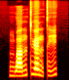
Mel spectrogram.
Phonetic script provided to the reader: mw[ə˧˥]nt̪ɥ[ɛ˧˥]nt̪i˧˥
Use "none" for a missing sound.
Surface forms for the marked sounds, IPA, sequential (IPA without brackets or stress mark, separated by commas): a˧˥, ɛ˥˩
